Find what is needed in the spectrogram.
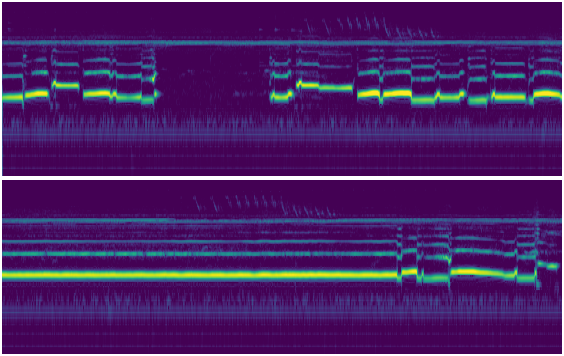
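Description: Hmong raj nplaim, a bamboo free-reed flute, played in short melodic phrases with a pause about two seconds in. About halfway through it holds one long note for some five seconds, then plays a closing phrase that stops just before the end.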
